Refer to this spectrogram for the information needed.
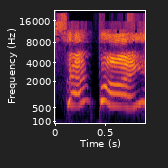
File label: anime girl senpai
